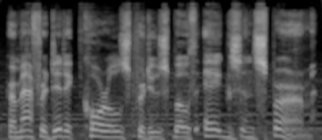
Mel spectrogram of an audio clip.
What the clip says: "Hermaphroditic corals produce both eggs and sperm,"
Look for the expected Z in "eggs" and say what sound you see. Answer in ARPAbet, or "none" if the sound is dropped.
Z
